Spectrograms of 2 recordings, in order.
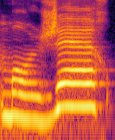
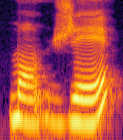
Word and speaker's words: manger: Le R à la fin des infinitifs n'est jamais prononcé. Donc ne dites pas manger ou aimer ou regardè, c'est faux. Vous pouvez dire tout simplement manger, aimer ou regarder avec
